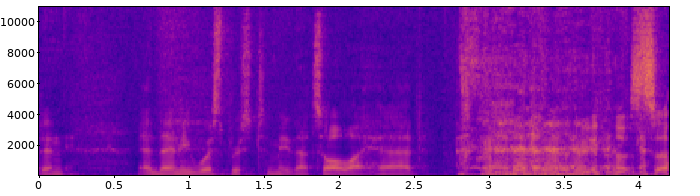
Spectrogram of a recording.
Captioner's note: laughter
